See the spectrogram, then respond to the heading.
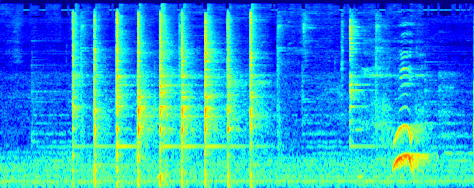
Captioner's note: pan clanking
